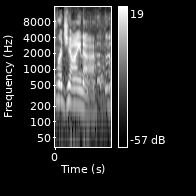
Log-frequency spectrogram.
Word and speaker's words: Regina: Regina, not Regina. No, it's pronounced Regina. She's very adamant about that, so yes, yeah. Is there a reason for the pronunciation? Does that kind of lean into the character, or? Sneaky little thing is that she's German as well. She has a German background, so that's partially why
